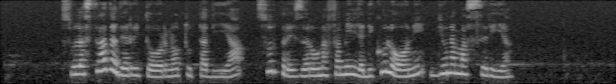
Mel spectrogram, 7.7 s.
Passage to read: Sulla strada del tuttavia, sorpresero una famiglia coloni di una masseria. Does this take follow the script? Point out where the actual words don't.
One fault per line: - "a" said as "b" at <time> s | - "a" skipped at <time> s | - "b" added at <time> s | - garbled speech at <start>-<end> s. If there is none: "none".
- "ritorno" added at 1.6 s
- "di" added at 4.5 s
